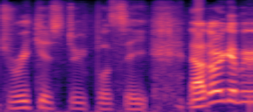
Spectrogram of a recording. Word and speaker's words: Dricus Du Plessis: to be Champion now drus sorry I got to I got to get it I got to get pronouncing his name properly I got to start remembering the future Champs Nam drias dupy now don't get me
